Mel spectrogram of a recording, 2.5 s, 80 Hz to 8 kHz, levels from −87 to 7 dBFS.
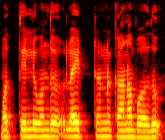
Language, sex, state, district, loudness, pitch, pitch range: Kannada, male, Karnataka, Koppal, -17 LUFS, 150 Hz, 145-150 Hz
